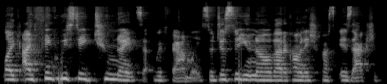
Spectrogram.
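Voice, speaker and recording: A woman co-hosting a travel live stream, chatty and quick to laugh. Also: mid-range voice, bright, forceful tone. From Canada. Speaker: travel channel co-host. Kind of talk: casual live-stream chat.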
